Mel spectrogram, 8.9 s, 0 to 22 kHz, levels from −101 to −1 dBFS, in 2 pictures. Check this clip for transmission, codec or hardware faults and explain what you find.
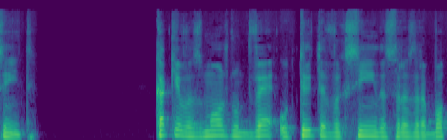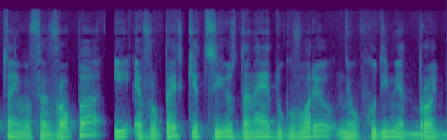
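Two related faults run through the clip, both caused by mismatched clocks.

Clock drift between sender and receiver: throughout, the sender's clock runs about 5% slow, so the receiver's jitter buffer keeps draining and small timing hiccups recur at uneven intervals.

Repeated timing corrections: from 0.08 to 8.86 s, the receiver keeps repeating short pieces to stay in step. This stretches the speech to 96% speed, adding around 0.4 s.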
